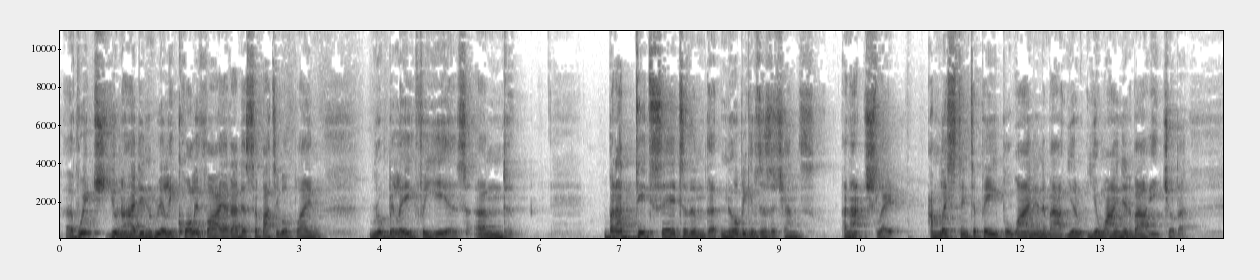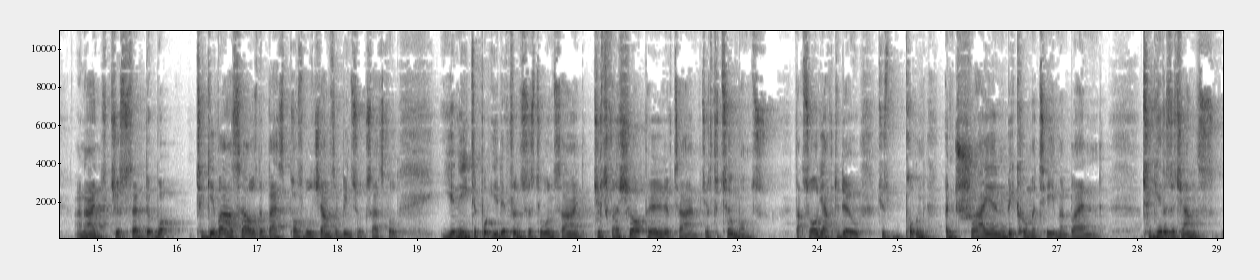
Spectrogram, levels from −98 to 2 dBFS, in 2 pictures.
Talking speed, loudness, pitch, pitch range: 210 wpm, -22 LUFS, 140 Hz, 125-170 Hz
